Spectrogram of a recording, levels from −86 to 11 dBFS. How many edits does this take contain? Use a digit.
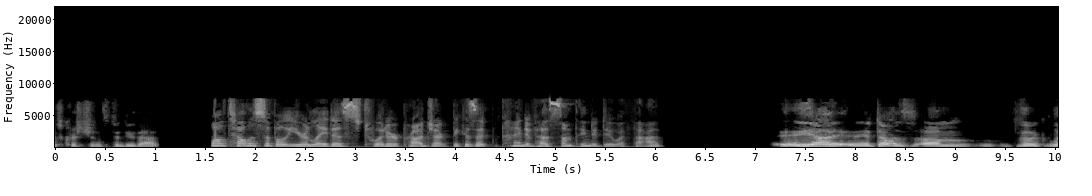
0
